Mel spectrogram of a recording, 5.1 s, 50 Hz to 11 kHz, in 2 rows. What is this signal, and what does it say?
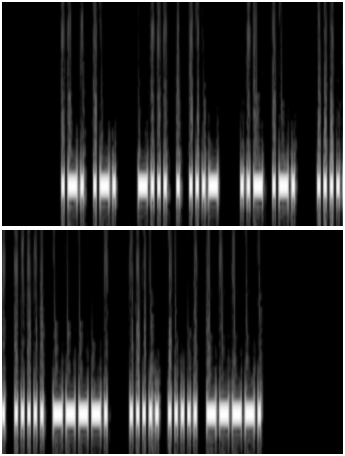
Morse code, heard as a keyed tone, about 49 wpm, 660 Hz. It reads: RR BEV UR 559 559
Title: SOTA QSO Practice 50wpm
